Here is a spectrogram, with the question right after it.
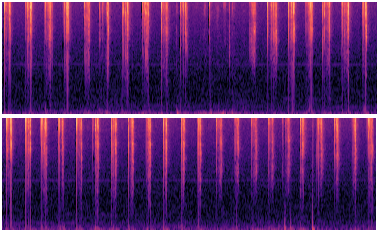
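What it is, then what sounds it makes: Etched glass globe paperweight. Long acrylic nails scratch across a small, solid, clear etched glass globe paperweight in a steady run of several dozen quick, evenly spaced strokes. Each stroke is a short, bright, dry rasp that stops almost at once, over a faint low hum.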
